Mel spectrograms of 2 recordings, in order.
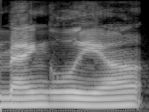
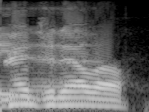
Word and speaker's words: Manganiello: John Mangliano.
